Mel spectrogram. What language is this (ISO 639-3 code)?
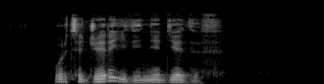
kab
